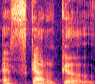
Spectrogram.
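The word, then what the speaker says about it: escargot: And they're not pronounced fu. No, they're pronounced they're pronounced escargo.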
